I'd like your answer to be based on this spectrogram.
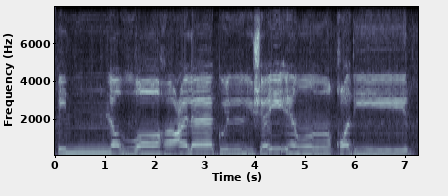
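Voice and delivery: very slow melodic chant; Quran recitation. Shown as a demonstration. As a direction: draw out each word. Recites verse.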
